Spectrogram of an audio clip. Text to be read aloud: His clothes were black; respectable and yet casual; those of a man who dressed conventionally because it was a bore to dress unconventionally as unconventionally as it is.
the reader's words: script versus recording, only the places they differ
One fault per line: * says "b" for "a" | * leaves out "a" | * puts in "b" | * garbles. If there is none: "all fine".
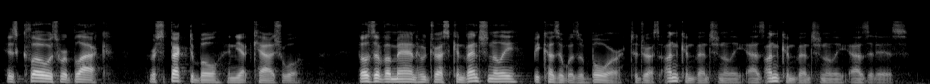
all fine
